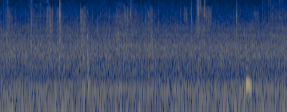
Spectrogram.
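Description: Closed-mouth chewing of a burger, faint wet clicks over a steady low rumble inside a car. A brief hummed 'mm' comes near the end.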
